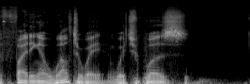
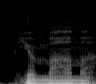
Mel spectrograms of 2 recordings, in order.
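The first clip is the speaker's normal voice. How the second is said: acted put-on whisper, lower and quieter; 5 semitones lower, 5 dB quieter than usual. Acting out a comeback leaned in close: acting out a whisper. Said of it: "I'm gonna whisper".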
